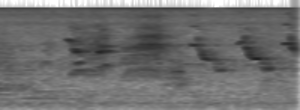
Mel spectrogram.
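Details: Myna at a doorstep in Sri Lanka. Several quick, high, downward-slurred chirps come in a two-second run over faint background noise.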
